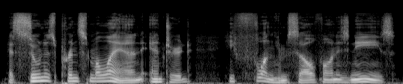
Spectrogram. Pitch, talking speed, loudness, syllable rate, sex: 115 Hz, 180 wpm, -20 LUFS, 4.6 syllables/s, male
